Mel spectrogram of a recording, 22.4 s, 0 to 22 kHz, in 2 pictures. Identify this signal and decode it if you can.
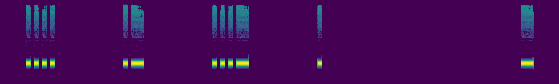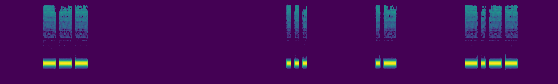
Morse code, heard as a keyed tone, about 15 wpm, spaced as for 5 wpm, 1000 Hz. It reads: HAVE TO SAY
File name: qotdfiles / 5wpm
